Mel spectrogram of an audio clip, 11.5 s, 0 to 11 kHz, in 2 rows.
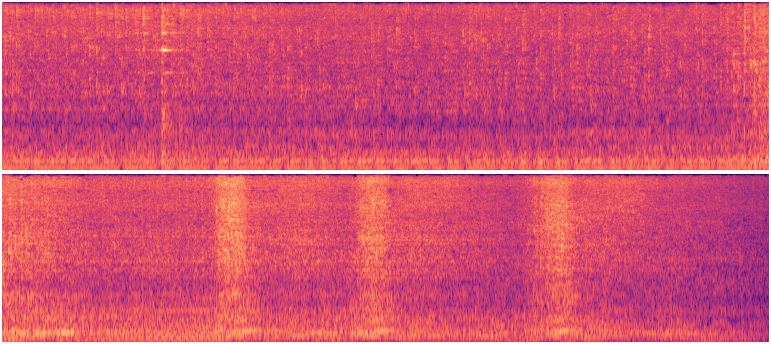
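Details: Fully rebuilt Dodge Magnum 318 with 360 camshaft, roller lifters, timing set and valve job, carburetor vacuum leak fixed and timing adjusted, during heat cycles: steady smooth idle and clean throttle blips; healthy.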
